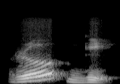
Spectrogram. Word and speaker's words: রোগী: একটা ইন্টারেস্টিং শব্দ বাংলা ভাষায় উচ্চারণের ক্ষেত্রে খুব ইন্টারেস্টিং রোগী 98 শতাংশ লোক এটাকে রোগী বলে এটা হসু না রয় ওকার রোগী রোগী আজকে এ পর্যন্তই ভালো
